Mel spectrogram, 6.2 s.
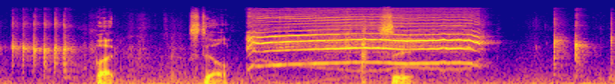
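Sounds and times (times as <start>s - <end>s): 
speech: 1.0s - 1.3s, 1.9s - 2.4s, 3.9s - 4.3s
whale harmonic call: 2.5s - 5.7s.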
